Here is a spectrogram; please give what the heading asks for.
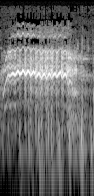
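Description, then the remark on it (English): A horse named Silver, the Lone Ranger's horse, gives a loud, wavering whinny that holds a high, quavering pitch for over a second before trailing off, with a few soft hoof clops and shuffling underneath. “Your horse named Silver.”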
